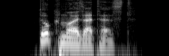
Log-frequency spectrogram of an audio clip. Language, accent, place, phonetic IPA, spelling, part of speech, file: German, Germany, Berlin, [ˈdʊkˌmɔɪ̯zɐtəst], duckmäusertest, verb, De-duckmäusertest.ogg
- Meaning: inflection of duckmäusern: 1. second-person singular preterite 2. second-person singular subjunctive II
